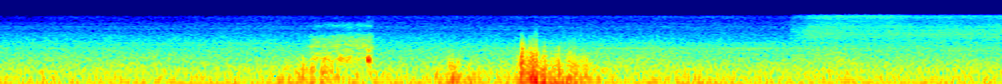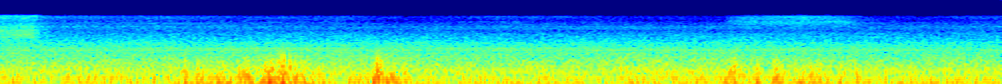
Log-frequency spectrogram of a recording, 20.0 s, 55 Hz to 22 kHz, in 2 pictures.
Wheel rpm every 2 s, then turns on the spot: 0, 0, 0, 0, 0, 0, 0, 0, 0, 0.
none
